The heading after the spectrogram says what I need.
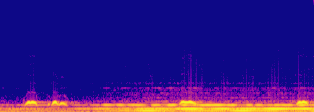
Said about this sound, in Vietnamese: Trong màn đêm đen kịt, chỉ còn lại tiếng rừng già lộc cộc và tiếng chim cú như là oan hồn đang réo gọi.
